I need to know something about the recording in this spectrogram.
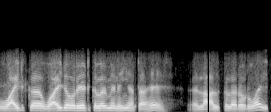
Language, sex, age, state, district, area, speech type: Hindi, male, 45-60, Uttar Pradesh, Bhadohi, urban, conversation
